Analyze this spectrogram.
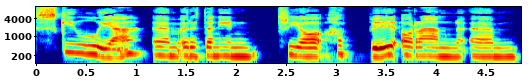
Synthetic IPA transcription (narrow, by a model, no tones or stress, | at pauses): skɪlˠjaəːməɾədaniːntʰriːɔχəb̥ɨɔɾanəːm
